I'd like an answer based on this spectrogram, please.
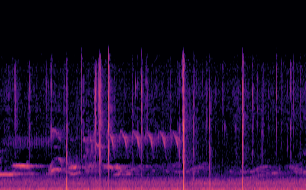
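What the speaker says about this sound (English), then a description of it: "Anyone know what that bird is?" Birds chirp and sing in short bright phrases over a steady outdoor hum, with a few sharp clicks scattered throughout.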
